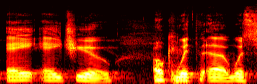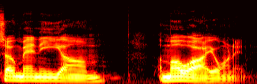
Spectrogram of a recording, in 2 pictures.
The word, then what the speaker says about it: Moai: Is that how you pronounce it, Dennis? Moai.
